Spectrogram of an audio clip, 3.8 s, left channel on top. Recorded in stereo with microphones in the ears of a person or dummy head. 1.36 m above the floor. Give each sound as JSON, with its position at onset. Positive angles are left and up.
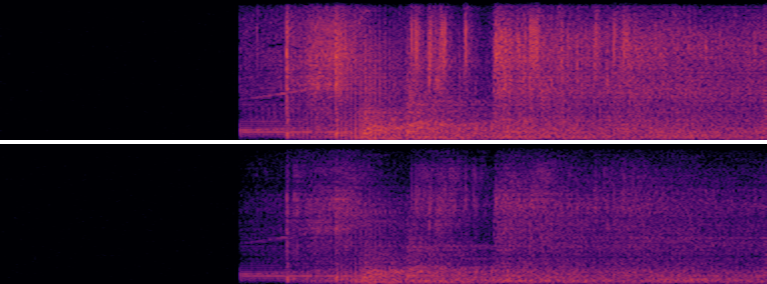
{"t": 1.2, "sound": "an explosion", "side_deg": 60, "distance_m": 1.3}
